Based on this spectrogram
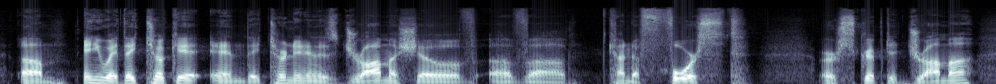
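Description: A man with an ordinary speaking voice, a fairly low pitch and an American accent speaks at a moderate pace with fairly even intonation, the sound dry and close with no echo. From Kentucky, US (military family). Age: 40s. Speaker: Air Force veteran. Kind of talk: casual chat. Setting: hunting camp.

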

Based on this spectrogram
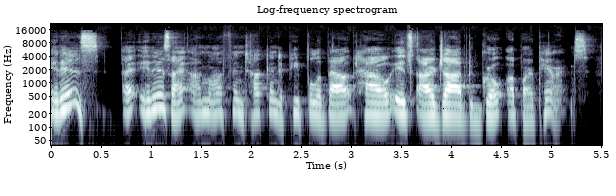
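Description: This woman has a normal speaking voice at a medium pitch. She talks at a moderate pace with lively intonation. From United States, military family. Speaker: podcast host. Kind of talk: casual interview chat; show introduction.

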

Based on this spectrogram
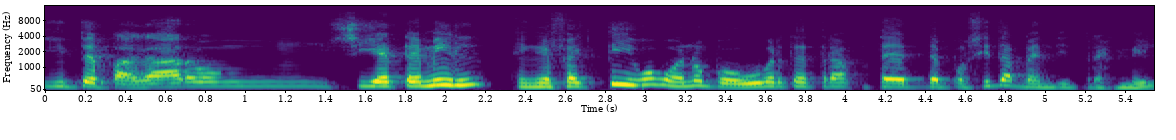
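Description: A man's high-pitched yet dark, mellow tone, lively in intonation, at a very slow pace with hardly any pauses, over a quiet background. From Dominican Republic. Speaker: podcast host, Uber driver. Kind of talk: casual chat.

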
